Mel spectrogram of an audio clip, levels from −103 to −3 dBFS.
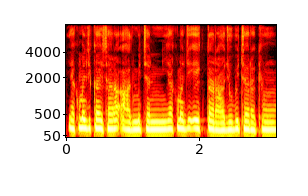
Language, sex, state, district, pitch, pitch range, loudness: Hindi, male, Uttarakhand, Uttarkashi, 165 Hz, 160-175 Hz, -12 LUFS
